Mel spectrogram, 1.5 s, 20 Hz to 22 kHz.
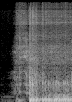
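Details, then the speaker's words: Harley-Davidson Twin Cam Dyna Glide (FXD), 39,000 miles, totally cold, after CV carb rebuild and intake reseal, one accelerator pump shot and full choke: short crank, catches at once, then a lumpy, slightly fast idle at about a third choke; healthy cold start. "Perfect. That's probably about a third choke. I probably could knock it all the way in. I'm gonna let it sit here and idle a little bit high for just a second"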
